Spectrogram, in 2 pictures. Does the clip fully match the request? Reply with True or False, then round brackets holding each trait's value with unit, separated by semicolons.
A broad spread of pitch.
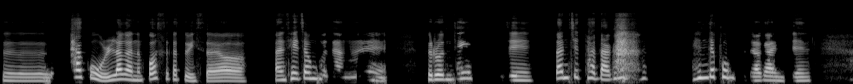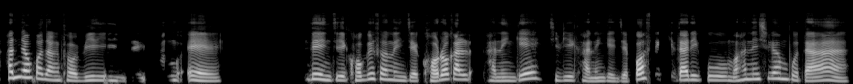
True (6.1 semitones)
